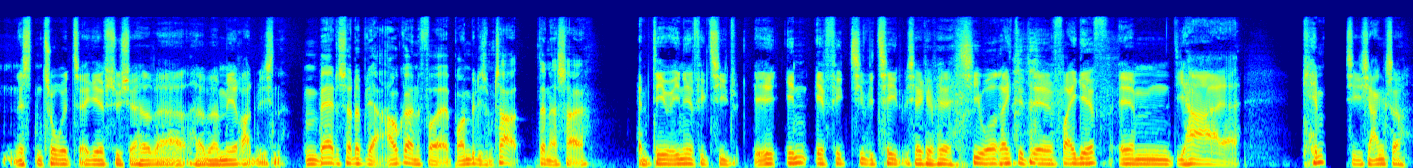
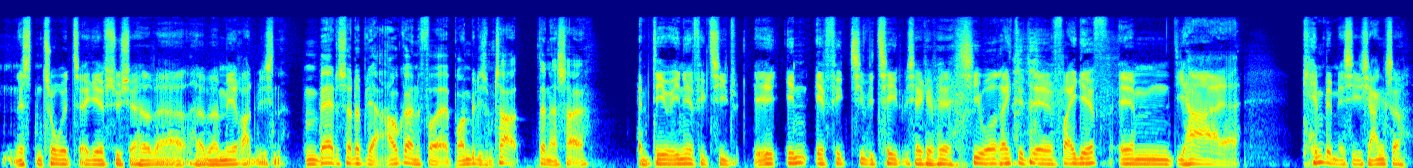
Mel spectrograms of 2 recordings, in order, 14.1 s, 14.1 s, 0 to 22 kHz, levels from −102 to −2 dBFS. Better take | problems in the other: second | audio cutting out; at 13 s

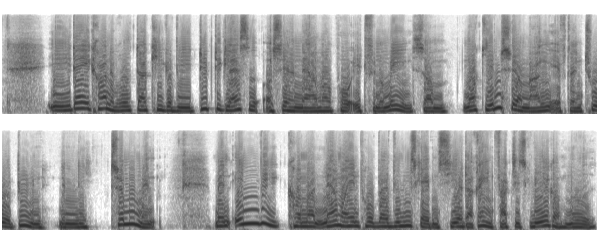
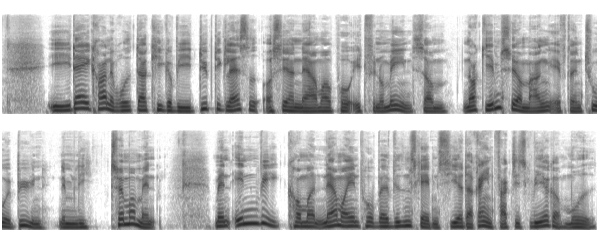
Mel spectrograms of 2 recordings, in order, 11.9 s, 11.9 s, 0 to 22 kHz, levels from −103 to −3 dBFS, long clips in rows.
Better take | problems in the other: second | distortion; heavy; 34% of the sound clipped

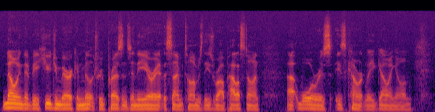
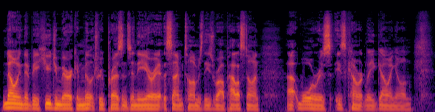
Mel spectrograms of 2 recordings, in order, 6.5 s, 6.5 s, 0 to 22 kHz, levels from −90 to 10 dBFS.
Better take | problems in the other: second | hiss; noticeable; throughout; 20 dB below the speech

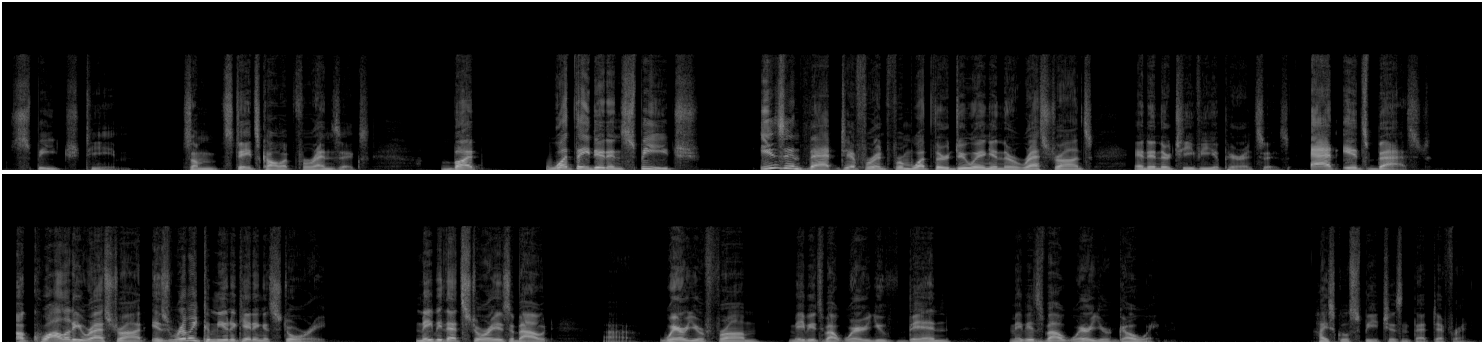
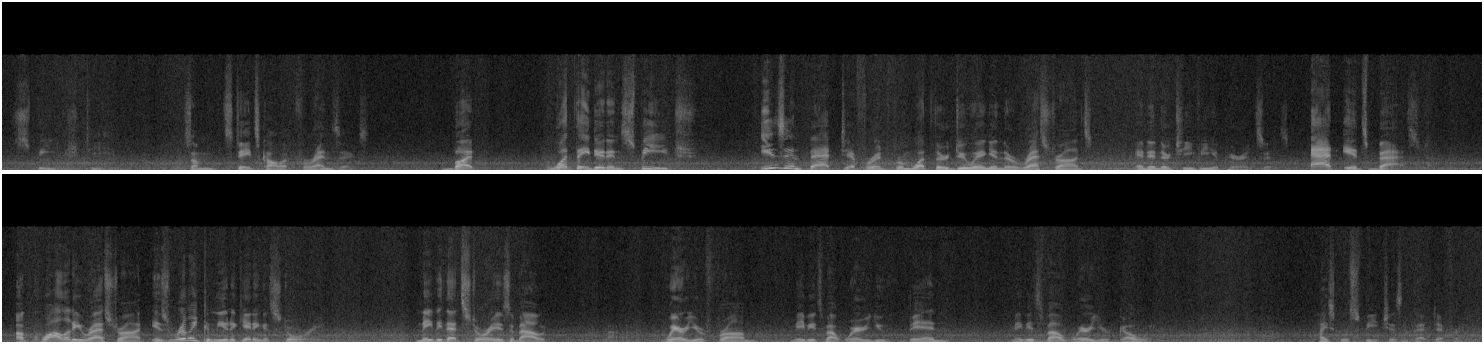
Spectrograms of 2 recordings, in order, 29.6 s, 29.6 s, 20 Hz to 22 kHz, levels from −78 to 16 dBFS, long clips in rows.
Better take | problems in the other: first | hiss; noticeable; throughout; 15 dB below the speech

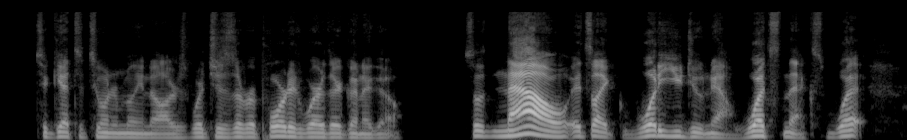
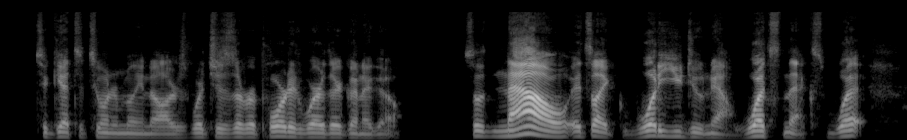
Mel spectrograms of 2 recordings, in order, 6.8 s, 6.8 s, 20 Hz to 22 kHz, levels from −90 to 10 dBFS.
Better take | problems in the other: first | thin; somewhat; fading below 350 Hz

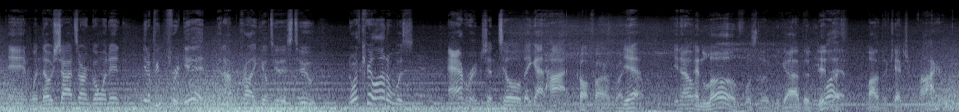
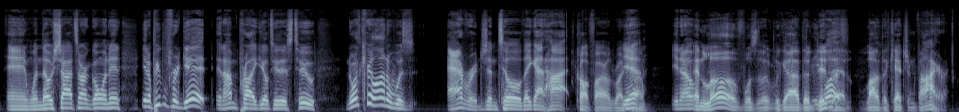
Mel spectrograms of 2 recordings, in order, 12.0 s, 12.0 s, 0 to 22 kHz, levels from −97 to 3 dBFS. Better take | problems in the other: second | train or aircraft noise; very loud; throughout; 1 dB above the speech

